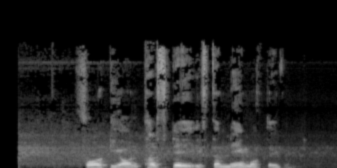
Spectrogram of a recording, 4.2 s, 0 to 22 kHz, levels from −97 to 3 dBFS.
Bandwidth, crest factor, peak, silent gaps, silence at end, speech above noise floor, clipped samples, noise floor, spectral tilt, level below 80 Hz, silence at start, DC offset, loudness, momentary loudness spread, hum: 17 kHz; 18 dB; -8 dBFS; none; 0.7 s; 38 dB; under 0.1%; -62 dBFS; -5.5 dB/octave; -72 dBFS; 0.25 s; under 0.1%; -25 LUFS; 23 LU; none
